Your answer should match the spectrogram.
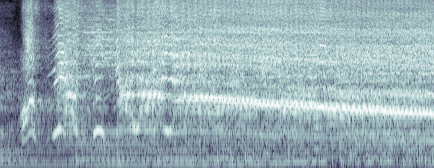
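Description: Heavy metal song played by a band of drums, distorted guitar and bass, with a long held yelled vocal note that starts about a second in and slowly falls in pitch.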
